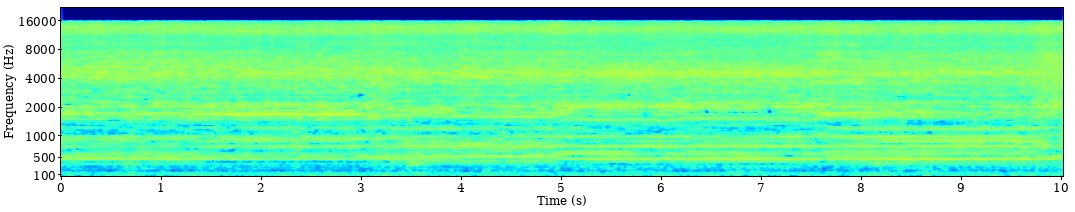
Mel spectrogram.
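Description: Corded electric dog-grooming clippers running with a steady, unbroken hum as they shave down a dog's matted coat.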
